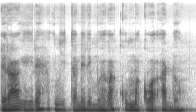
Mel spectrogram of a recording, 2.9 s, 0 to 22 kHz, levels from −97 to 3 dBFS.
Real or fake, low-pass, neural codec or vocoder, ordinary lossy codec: fake; 19.8 kHz; vocoder, 44.1 kHz, 128 mel bands, Pupu-Vocoder; none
